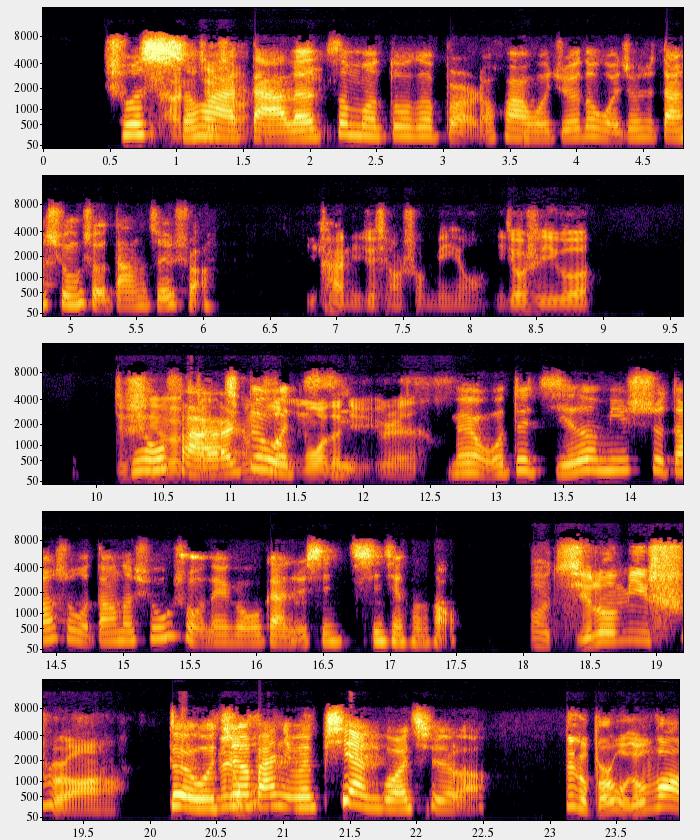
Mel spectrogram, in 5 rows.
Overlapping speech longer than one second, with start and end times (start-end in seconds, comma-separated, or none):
0.8-2.2, 10.2-12.0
